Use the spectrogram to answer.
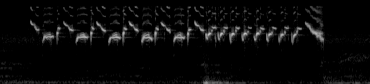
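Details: Four-and-a-half-month-old goldfinch hybrid singing clean, Malaga copy style, 2021: a fast three-second burst of high, downward-swept twittering notes that speed up toward the end, then stop abruptly.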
